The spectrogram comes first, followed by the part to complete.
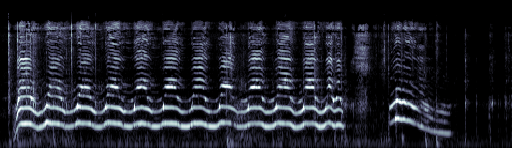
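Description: A toy ambulance's electronic siren warbles steadily up and down, about twice a second, and cuts off about seven seconds in. About a second later comes a single falling wail.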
